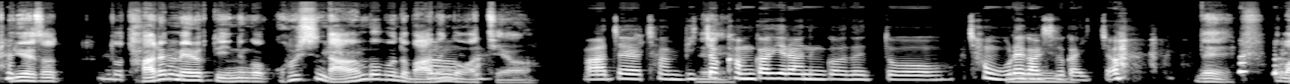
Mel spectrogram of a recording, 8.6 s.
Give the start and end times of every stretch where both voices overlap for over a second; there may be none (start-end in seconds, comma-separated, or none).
none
